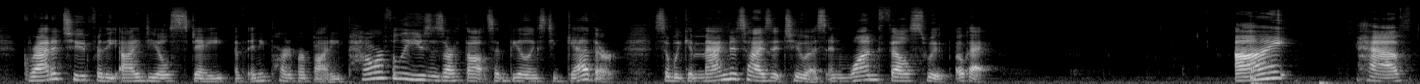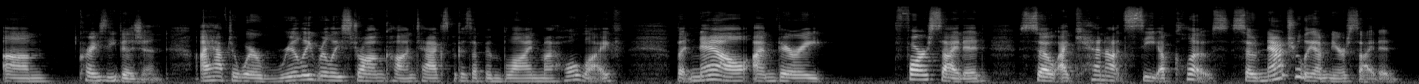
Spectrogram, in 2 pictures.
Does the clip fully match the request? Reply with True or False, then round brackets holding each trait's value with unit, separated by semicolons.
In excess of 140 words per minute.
False (135 wpm)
